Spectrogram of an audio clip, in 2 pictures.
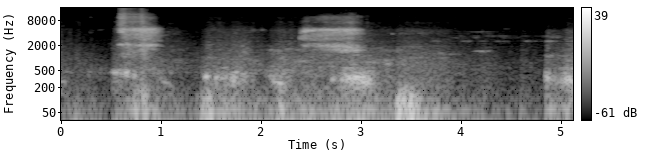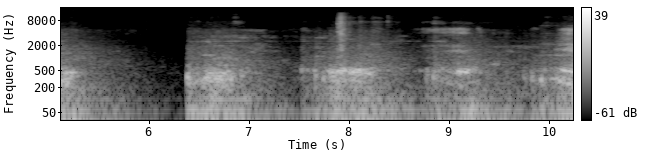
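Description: A female Giribaz silver pigeon coos while held in the hand, with several close, low, throaty coo phrases repeating in bursts and a brief pause partway through.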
